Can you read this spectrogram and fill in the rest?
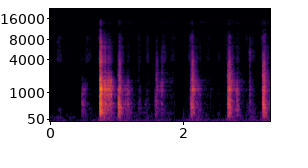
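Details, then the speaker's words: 2001 Mercedes W210 E55 AMG with a front-end driving vibration, front wheel rocked by hand at 12 and 6 o'clock: about six dull clunks of loose play. Worn front wheel bearing. "the way that we will verify it's a wheel bearing is by putting your hand at 12 and at six on the wheel and shaking the wheel back and forth"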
